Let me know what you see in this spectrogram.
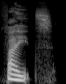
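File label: "fights", US English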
